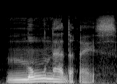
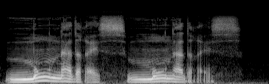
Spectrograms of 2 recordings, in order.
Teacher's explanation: you can hear now this little link so you've got to pronounce this n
